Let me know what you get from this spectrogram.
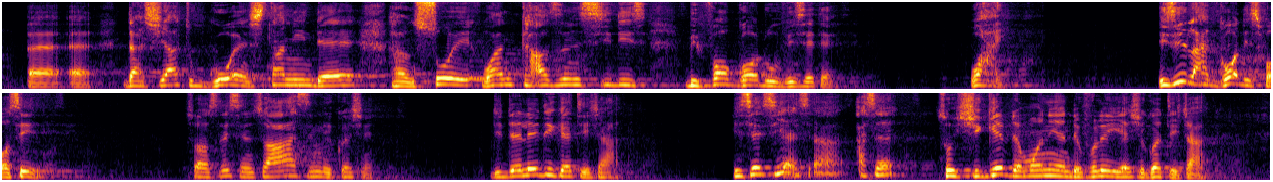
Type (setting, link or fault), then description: setting, large echoing room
